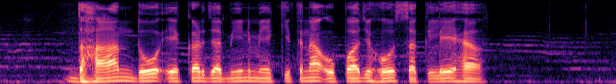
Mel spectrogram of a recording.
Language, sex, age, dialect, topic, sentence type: Magahi, male, 18-24, Western, agriculture, question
